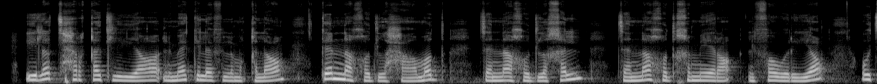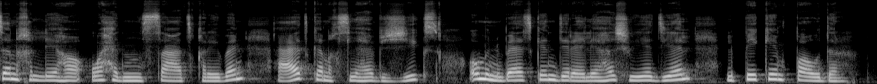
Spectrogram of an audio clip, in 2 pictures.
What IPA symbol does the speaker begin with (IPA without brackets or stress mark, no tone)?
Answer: ʔ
